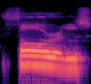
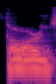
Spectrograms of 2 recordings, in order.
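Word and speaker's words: Thorens: i think thorin's the the british one is like thorans which is really flat but i think you speak to germans it's thorns and there's there's all sorts of ways it's definitely not thorns that's the big one anyway however one chooses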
